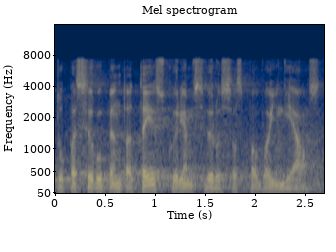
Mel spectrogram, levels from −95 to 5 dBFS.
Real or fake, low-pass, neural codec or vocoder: real; 7.2 kHz; none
